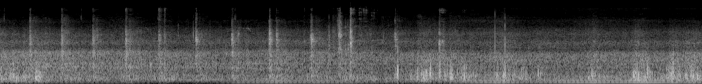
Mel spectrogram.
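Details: Holden VY SS Commodore driving under power with quick sharp clicks repeating over road noise, intermittent, prominent under load and uphill, fading in neutral; caused by a worn rear right-hand driveshaft CV joint, replaced.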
